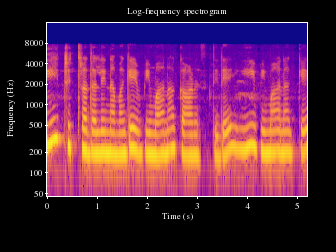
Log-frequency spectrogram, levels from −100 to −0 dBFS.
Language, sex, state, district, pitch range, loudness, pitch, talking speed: Kannada, female, Karnataka, Belgaum, 195-225 Hz, -14 LUFS, 205 Hz, 80 wpm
